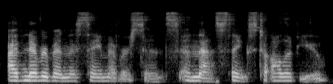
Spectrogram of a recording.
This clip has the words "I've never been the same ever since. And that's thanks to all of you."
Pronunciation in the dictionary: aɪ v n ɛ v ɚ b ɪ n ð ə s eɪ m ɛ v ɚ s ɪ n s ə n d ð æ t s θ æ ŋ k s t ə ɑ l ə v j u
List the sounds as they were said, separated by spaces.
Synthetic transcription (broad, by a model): aɪ v n ɛ v ɚ b ɪ n ð ə s eɪ m ɛ v ɚ s ɪ n s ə n ð æ t s θ æ ŋ k s t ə ɑ l ə v j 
